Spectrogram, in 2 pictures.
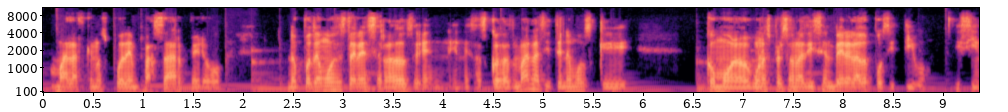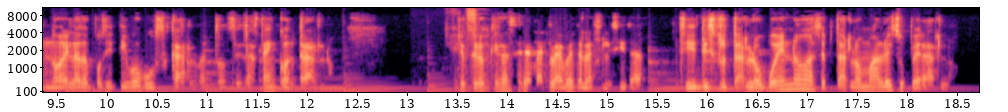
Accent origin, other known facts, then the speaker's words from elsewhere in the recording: Puebla, Mexico; soy de Puebla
